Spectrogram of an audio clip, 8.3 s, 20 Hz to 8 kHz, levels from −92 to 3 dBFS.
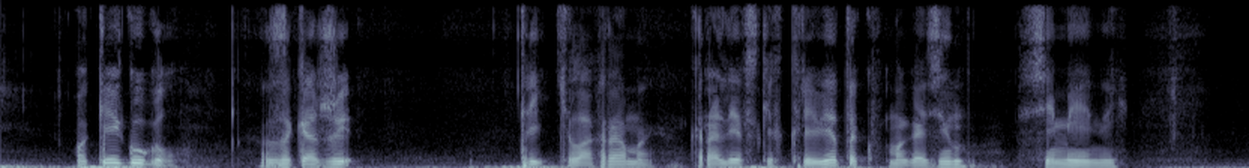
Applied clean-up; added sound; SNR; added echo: none; Thunder; 9 dB; none.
